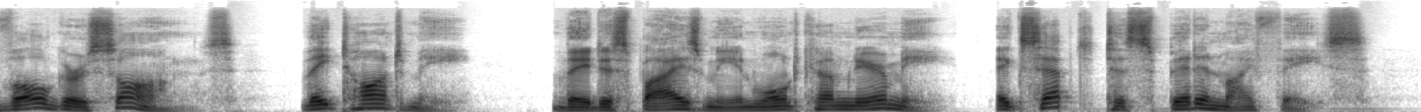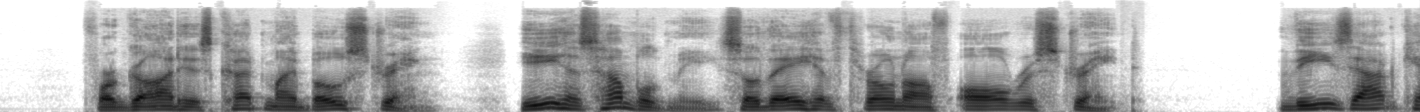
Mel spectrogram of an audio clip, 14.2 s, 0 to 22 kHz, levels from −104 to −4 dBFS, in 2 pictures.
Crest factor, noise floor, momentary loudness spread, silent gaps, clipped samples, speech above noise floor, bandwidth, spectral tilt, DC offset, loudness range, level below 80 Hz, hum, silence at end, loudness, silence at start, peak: 16 dB; -85 dBFS; 12 LU; none; under 0.1%; 67 dB; 16.5 kHz; -5 dB/octave; under 0.1%; 2 LU; -48 dBFS; none; 0 s; -19 LUFS; 0 s; -4 dBFS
